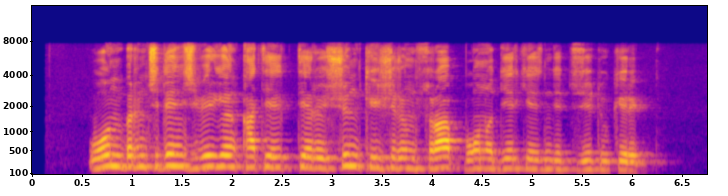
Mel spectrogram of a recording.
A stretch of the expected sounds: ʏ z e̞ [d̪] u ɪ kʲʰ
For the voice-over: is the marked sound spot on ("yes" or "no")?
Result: no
